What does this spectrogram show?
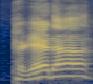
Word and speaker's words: Pereira: we talk about Alex everybody pronounces his name different Round Tree pronounces it Pereira that's how I've always said it yeah uh the guys on the UFC broadcast say Perera or something like that I always say Pereira forgive me if you think I'm mispronouncing it but he's a Terminator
